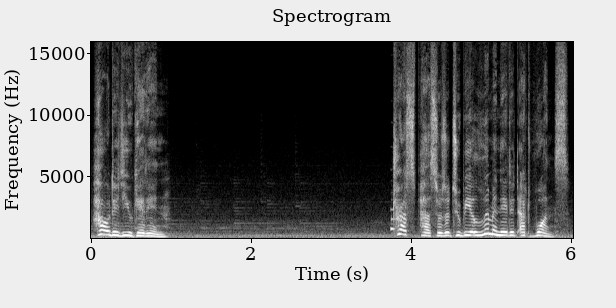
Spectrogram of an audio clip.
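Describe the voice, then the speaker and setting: A woman's voice: a little high, expressive, fairly quick, a little hiss or hum, close to an everyday voice. A woman voicing a cold, aloof, mechanical puppet ruler in an anime-style video game, terse and formal. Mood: threatening.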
